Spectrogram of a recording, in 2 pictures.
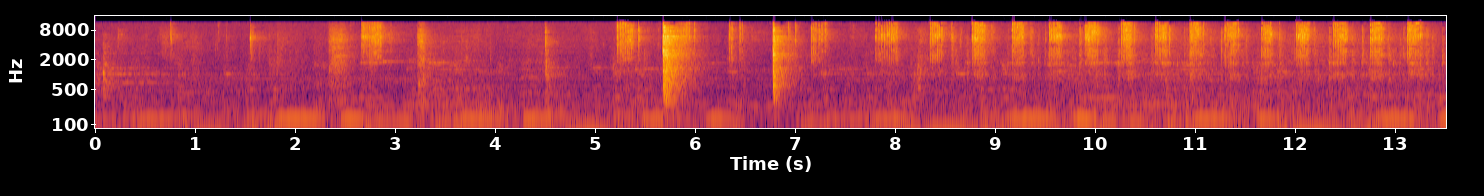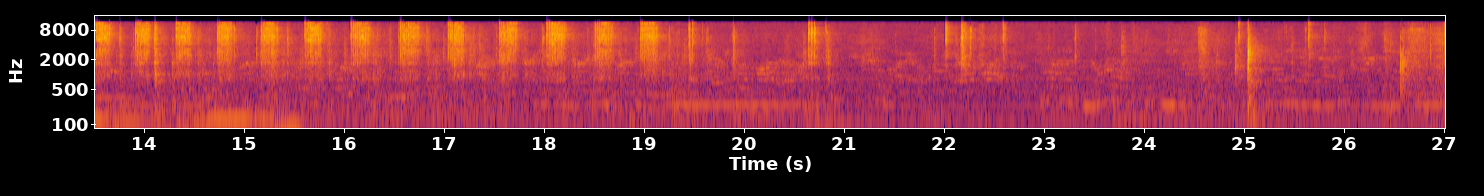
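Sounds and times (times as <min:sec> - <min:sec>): ratchet wrench clicking: 0:02.6 - 0:03.0, 0:05.2 - 0:19.7, 0:20.6 - 0:20.9.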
